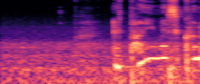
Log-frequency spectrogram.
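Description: Quiet room tone, then a woman begins speaking softly about a second in.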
